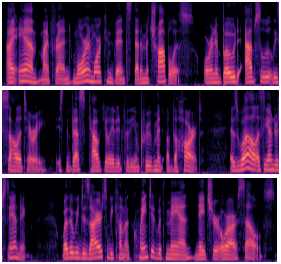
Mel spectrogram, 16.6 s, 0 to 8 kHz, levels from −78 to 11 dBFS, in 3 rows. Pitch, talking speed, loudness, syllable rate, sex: 155 Hz, 150 wpm, -21 LUFS, 5.2 syllables/s, female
